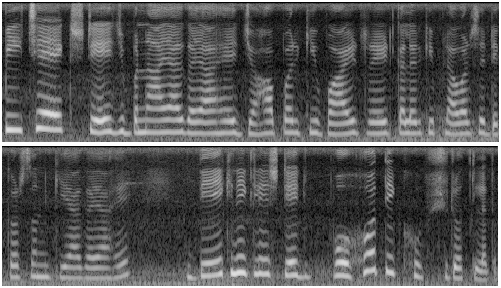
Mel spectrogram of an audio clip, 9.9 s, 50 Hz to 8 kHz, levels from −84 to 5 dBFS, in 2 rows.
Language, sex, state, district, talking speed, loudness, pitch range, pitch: Hindi, female, Odisha, Malkangiri, 165 wpm, -19 LUFS, 235-275 Hz, 250 Hz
